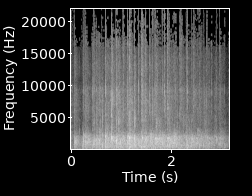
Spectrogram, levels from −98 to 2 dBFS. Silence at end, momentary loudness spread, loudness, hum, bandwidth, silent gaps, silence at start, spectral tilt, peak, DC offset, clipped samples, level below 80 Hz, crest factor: 0 s; 9 LU; -16 LUFS; none; over 20 kHz; none; 0 s; -2.5 dB/octave; 0 dBFS; under 0.1%; under 0.1%; -50 dBFS; 16 dB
